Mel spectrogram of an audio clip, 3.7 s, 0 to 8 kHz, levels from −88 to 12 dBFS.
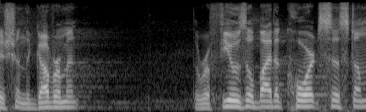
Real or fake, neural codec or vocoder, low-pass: real; none; 7.2 kHz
